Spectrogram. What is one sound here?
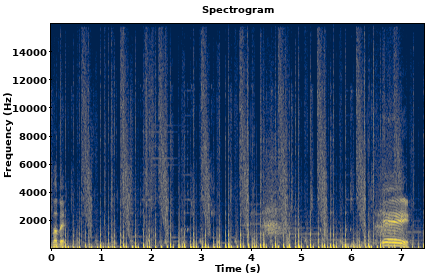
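Rapid game hit sounds thud and click over and over.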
